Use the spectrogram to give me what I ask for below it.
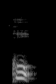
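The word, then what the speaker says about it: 九: Kalau 9 itu kalau jam Ro, dibacanya jam ku ya, ku.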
